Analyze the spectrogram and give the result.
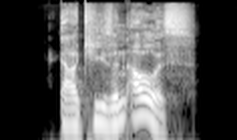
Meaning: inflection of auserkiesen: 1. first/third-person plural present 2. first/third-person plural subjunctive I
- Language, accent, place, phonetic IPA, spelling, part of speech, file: German, Germany, Berlin, [ɛɐ̯ˌkiːzn̩ ˈaʊ̯s], erkiesen aus, verb, De-erkiesen aus.ogg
